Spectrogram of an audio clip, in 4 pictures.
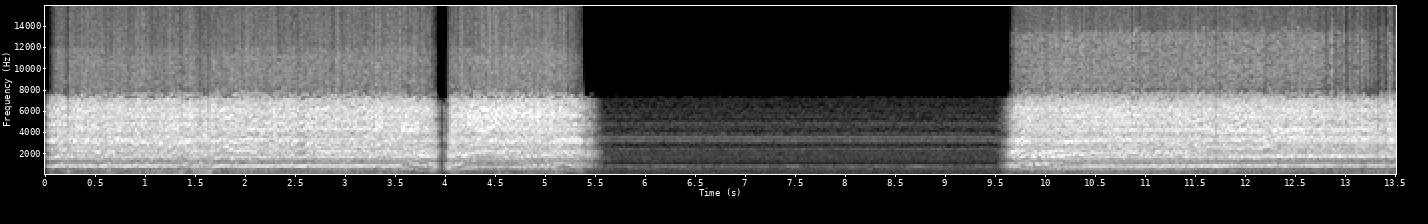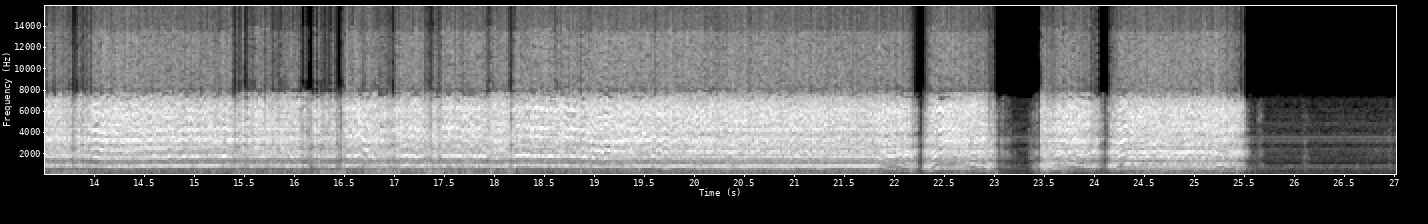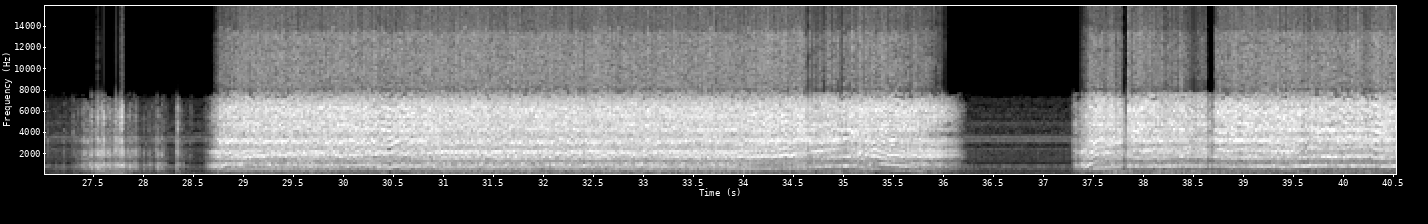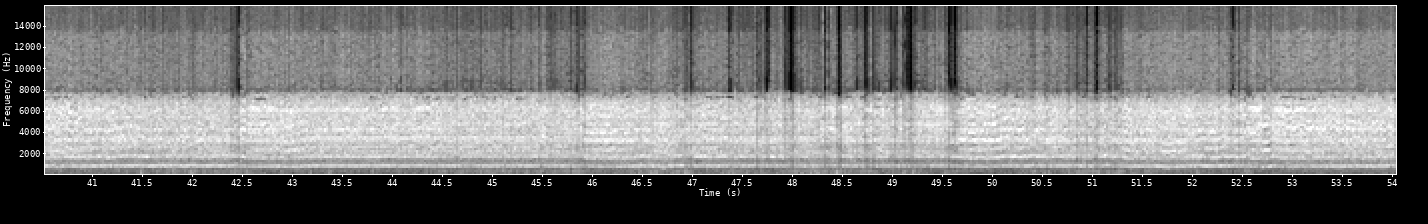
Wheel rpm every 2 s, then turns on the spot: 220, 190, 100, 0, 20, 190, 230, 230, 230, 230, 200, 60, 90, 0, 80, 160, 160, 120, 30, 220, 220, 230, 230, 220, 230, 230, 220.
none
